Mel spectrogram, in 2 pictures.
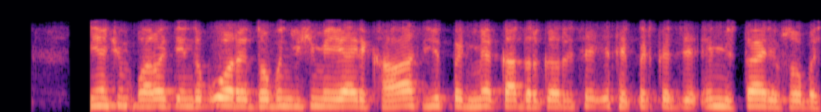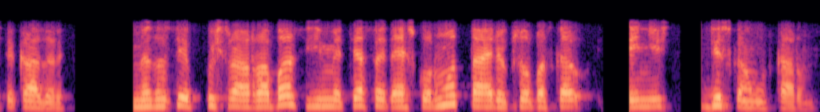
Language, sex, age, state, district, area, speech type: Kashmiri, male, 18-30, Jammu and Kashmir, Ganderbal, rural, conversation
